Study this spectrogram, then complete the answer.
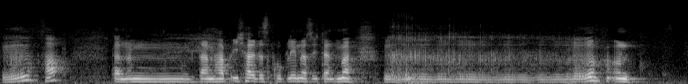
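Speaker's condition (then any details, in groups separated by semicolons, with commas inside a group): Stuttering; developmental, lifelong, possibly inherited, father stuttered, brother fluent, logopedic speech therapy, constant since second grade; severe stuttering, poor simultaneous coordination of breath, tongue, lips and speech; choppy, repetitions, blocks, none when singing, milder talking to pet, throat sometimes hurts; repeated words, prolonged sounds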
